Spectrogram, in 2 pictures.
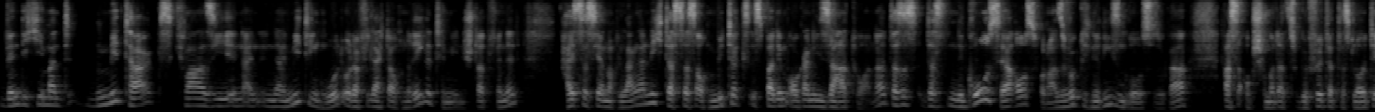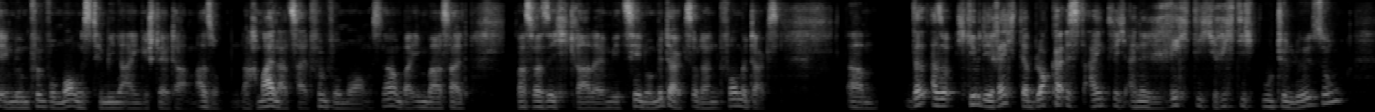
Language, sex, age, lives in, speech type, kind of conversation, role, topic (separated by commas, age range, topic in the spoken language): German, male, 45-49, Germany, conversation, advice, user, Wie finde ich die richtige Balance zwischen konzentrierter Arbeit und regelmäßigen Pausen im Alltag?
